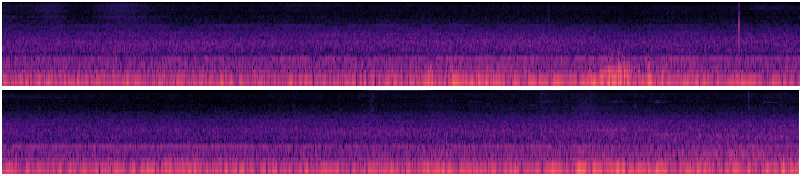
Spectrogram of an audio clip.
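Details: Steady low rumble of outdoor noise like passing traffic, with a brief click near the middle and no animal voice.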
